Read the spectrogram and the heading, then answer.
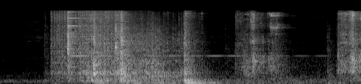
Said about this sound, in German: Einmal auf so einer Registrierkasse tippen, dass es so richtig kroset. Ein tolles Geräusch aus vergangenen Zeiten.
